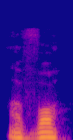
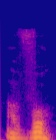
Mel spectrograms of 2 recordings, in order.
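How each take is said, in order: First: Avó with an open o at the end; open final vowel. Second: Avô with a closed o at the end; closed final vowel. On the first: Teacher confirming an open sound, open-o Avó. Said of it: "som aberto". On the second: Teacher correcting to a closed sound, closed-o Avô. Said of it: "então som fechado". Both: Shown as a demonstration.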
